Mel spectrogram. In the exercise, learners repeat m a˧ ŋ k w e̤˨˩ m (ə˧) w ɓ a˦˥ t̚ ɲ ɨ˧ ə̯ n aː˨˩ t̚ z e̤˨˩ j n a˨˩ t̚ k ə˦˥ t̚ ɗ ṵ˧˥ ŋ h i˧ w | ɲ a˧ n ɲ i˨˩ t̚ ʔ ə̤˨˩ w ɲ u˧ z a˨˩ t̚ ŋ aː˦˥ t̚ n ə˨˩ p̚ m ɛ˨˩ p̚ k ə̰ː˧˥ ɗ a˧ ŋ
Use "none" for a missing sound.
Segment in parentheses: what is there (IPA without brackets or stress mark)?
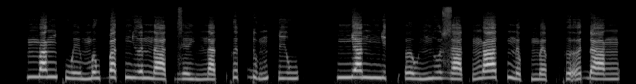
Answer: ə˧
